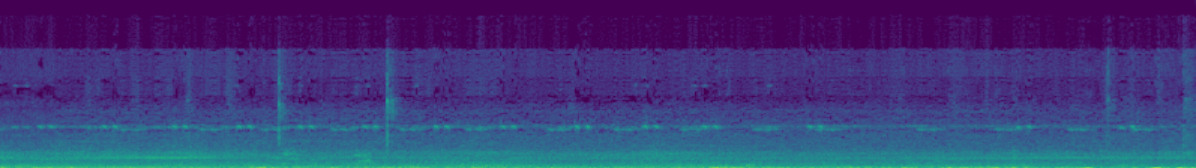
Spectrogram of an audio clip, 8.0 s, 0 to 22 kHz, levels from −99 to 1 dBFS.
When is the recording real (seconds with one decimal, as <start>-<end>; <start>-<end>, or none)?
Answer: 0.0-3.5; 4.5-8.0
